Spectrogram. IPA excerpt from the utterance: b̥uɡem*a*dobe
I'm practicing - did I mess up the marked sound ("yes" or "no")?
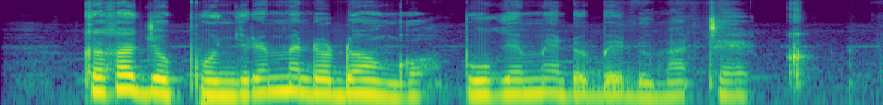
yes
